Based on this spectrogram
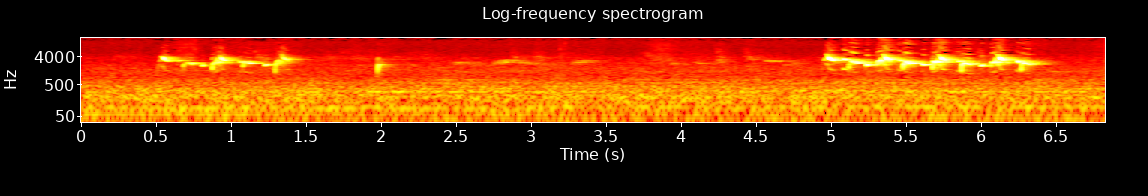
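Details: Bulbul, untrained and singing for the first time, gives a brisk series of three or four falling whistled notes, then quieter soft warbles, then another fast descending run of five notes; a low hum runs underneath.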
